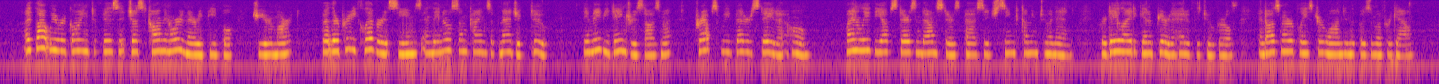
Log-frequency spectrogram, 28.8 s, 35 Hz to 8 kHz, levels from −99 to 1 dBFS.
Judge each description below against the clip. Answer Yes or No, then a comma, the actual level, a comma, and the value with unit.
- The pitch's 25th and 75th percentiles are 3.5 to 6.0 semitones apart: No, average, 3.0 semitones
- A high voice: Yes, very high, 260 Hz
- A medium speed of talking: Yes, average, 145 wpm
